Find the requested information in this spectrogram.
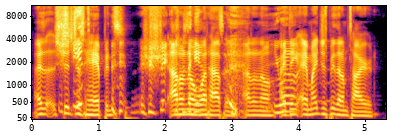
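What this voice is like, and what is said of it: Sudden slip into country accent. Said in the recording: “My accent just went like... You went a little country.”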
